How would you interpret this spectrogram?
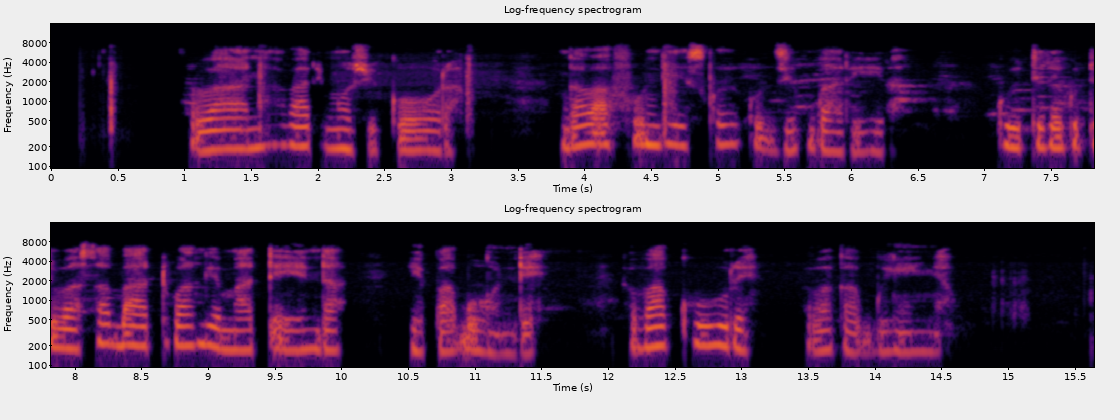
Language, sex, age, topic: Ndau, male, 36-49, education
